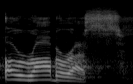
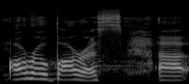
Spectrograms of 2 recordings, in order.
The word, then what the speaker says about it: Ouroboros: As this event here also heralds the coming of Ouroboros. No, Ouroboros. Sorry, folks. I say it wrong. It's Ouroboros.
